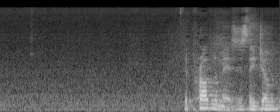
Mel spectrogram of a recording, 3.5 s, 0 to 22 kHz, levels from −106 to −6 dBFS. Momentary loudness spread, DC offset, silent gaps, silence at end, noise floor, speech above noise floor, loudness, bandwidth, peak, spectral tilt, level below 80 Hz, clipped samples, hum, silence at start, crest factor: 27 LU; under 0.1%; none; 0 s; -54 dBFS; 25 dB; -31 LUFS; 16.5 kHz; -12 dBFS; -5.5 dB/octave; -64 dBFS; under 0.1%; none; 0 s; 22 dB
